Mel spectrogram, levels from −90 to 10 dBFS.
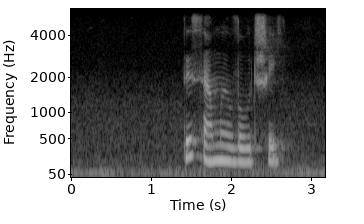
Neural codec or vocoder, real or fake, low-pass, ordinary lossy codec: none; real; 5.4 kHz; none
